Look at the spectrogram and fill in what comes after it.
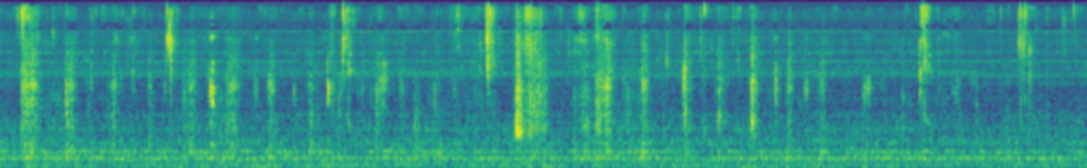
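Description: Faint chewing of avocado toast: soft, irregular crunches and mouth clicks, with a low steady hum underneath.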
